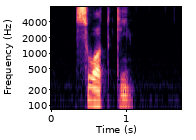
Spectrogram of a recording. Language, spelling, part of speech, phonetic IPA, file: Polish, słodki, adjective, [ˈswɔtʲci], Pl-słodki.ogg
